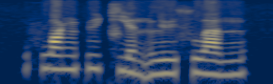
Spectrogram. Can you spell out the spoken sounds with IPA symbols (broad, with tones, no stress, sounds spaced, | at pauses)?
f w ɑ˦ ŋ p y˦ t͡ɕ j ɛ̰˨˩ n l y˨˦ s w a˨˦ n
